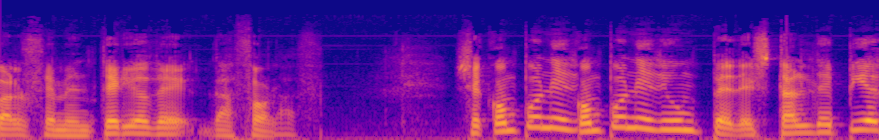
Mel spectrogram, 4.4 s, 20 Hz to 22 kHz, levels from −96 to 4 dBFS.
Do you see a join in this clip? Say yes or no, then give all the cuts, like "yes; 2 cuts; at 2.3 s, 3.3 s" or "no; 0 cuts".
yes; 1 cut; at 2.9 s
